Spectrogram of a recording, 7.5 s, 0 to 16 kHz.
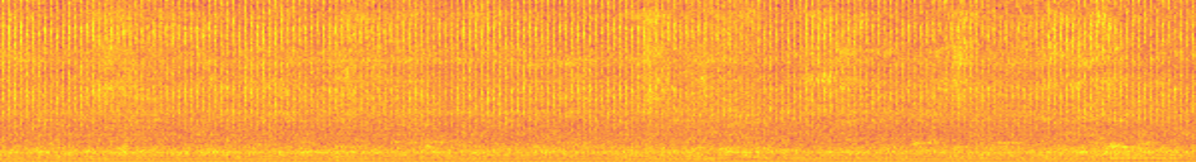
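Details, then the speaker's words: Canadiana Elite 22-inch self-propelled mower with a Briggs & Stratton Quantum engine, bought needing an engine control cable. It runs with a steady, even hum with the drive engaged; a strange noise underneath remains unexplained, first suspected as a loose blade, but the blade checked good. "And as you can see, the self, it works great. beauty."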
